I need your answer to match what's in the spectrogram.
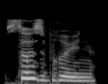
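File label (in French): "sauce brune", French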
